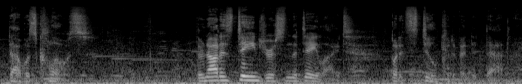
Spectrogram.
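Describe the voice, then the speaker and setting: An actor playing a fanatical, paranoid street prophet in a video game, preaching conspiracy theories with theatrical, defiant grandeur. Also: male voice, on the high side, animated, normal speed, music in the background. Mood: wounded, brooding.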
